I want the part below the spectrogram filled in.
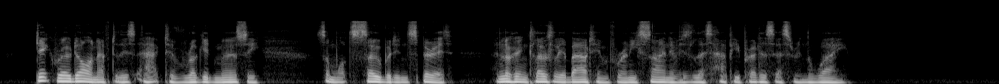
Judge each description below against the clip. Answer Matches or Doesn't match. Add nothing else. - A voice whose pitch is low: Matches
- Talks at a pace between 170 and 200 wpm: Matches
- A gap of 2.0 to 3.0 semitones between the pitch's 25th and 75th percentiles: Matches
